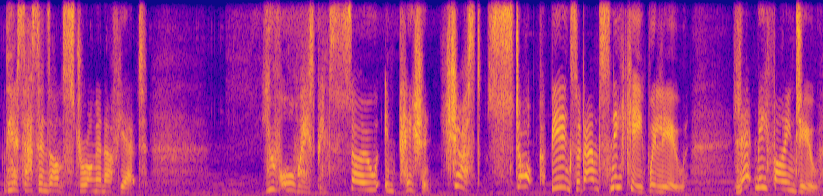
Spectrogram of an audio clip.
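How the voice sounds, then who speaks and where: A woman's voice: high-pitched, sing-song, slow pace, faint music behind, heavily acted. An actress playing an exasperated, protective young woman assassin in a video game audio log, scolding and pleading emphatically. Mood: exasperated, worried.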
